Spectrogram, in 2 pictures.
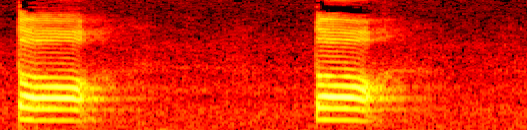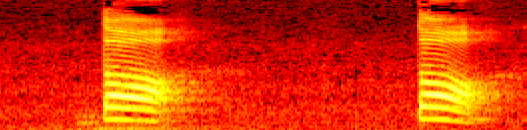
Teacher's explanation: تو تو تو، موٹا پڑھیں گے، اس کا مخرج کیا ہے؟ زبان کی نوک کو سامنے کے دو دانتوں کے جڑ میں لگانے سے ادا ہوتا ہے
